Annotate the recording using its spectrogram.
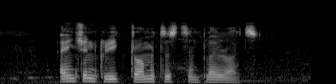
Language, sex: English, male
